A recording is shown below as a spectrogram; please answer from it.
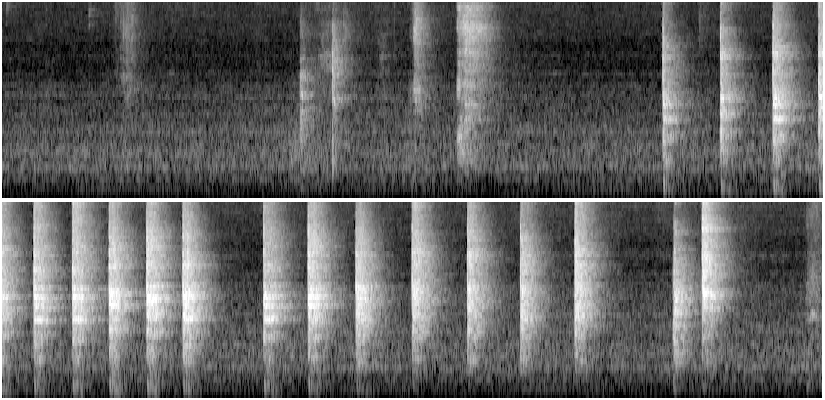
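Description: A hammer strikes the handle of a screwdriver set in the eye of a whole coconut, driving it in to open the hole wider. A few light taps come first, then a steady run of about twenty sharp strikes, roughly three a second.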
